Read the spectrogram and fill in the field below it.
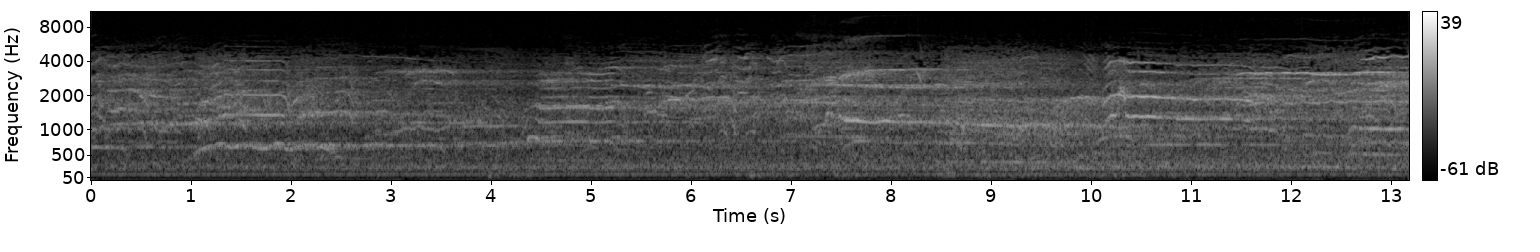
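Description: Many voices scream and wail from apartment windows in Shanghai, China, after a week of total lockdown, a dense, continuous chorus of high, wavering cries that overlap and swell, growing slightly louder toward the end.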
